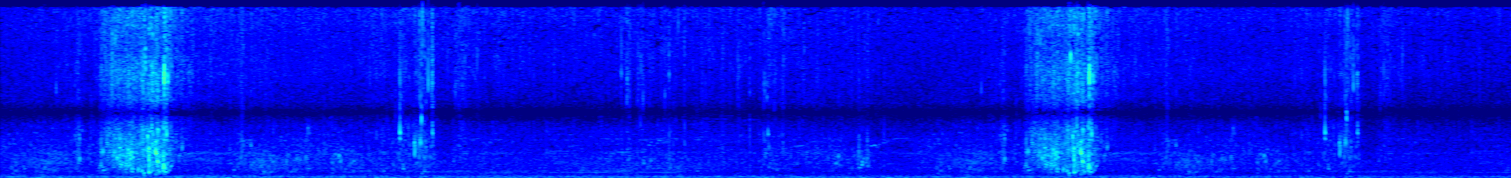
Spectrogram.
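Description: A steady low rumble with two short bursts of hiss, about a second in and again about eight seconds in. The later burst is an aerosol spray-paint can spraying.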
